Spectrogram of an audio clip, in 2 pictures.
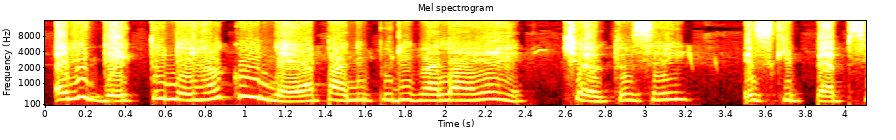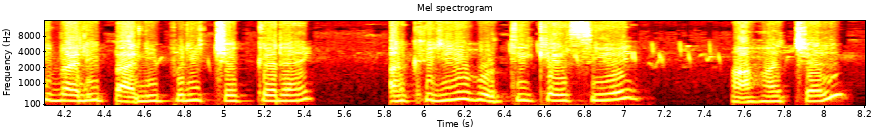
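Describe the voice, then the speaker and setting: A woman acts an excitable young rustic customer in a moral tale. Her voice is very high and chatty, gushing as she goes. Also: moderate pace, no room sound, natural voice, poor audio. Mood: curious.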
